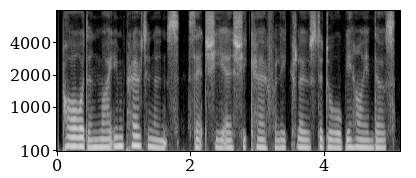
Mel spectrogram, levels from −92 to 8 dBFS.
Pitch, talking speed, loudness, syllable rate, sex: 165 Hz, 150 wpm, -17 LUFS, 4.8 syllables/s, female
